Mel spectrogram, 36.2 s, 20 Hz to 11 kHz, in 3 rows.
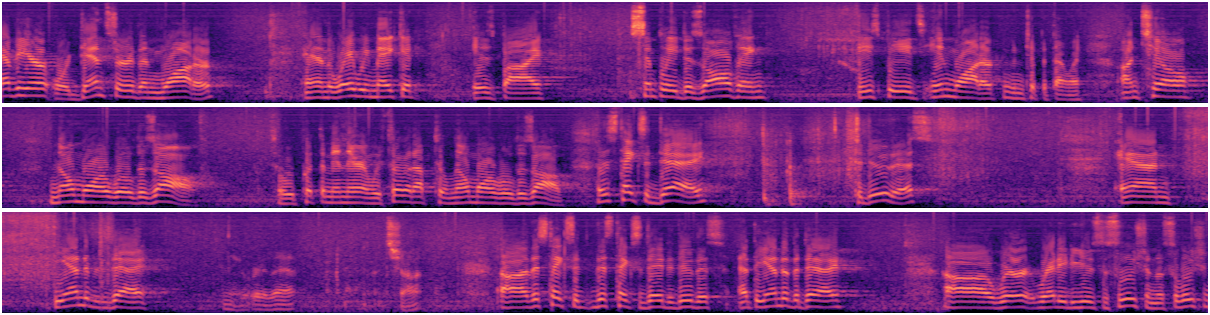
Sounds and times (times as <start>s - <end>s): Speech: 0.0s - 2.2s, 3.0s - 5.6s, 6.3s - 7.7s, 8.6s - 14.2s, 14.8s - 19.2s, 20.6s - 21.4s, 23.2s - 23.8s, 24.6s - 27.1s, 27.8s - 28.4s, 29.1s - 32.7s, 33.6s - 36.1s.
